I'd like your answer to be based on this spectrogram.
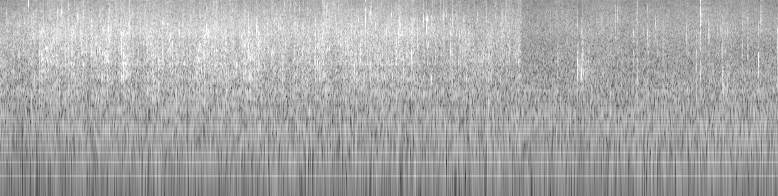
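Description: Coconut pieces sizzle and crackle steadily in hot ghee for sweet pongal, a dense, close, continuous frying hiss that eases slightly partway through, with no talking.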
